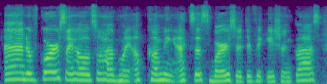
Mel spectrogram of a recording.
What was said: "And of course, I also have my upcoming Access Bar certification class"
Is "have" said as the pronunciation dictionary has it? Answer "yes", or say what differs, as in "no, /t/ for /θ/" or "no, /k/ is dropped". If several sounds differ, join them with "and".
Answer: yes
